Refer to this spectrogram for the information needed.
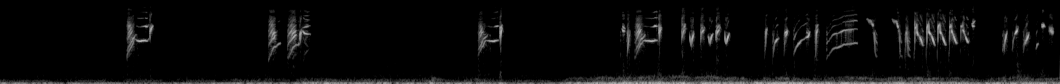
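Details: An older goldfinch sings to instruct a younger goldfinch: scattered high chirps become a rapid run of twittering, rising and falling notes, with a soft low rumble behind.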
